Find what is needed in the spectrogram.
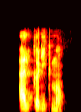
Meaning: alcoholically
- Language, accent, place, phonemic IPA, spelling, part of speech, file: French, France, Lyon, /al.kɔ.lik.mɑ̃/, alcooliquement, adverb, LL-Q150 (fra)-alcooliquement.wav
